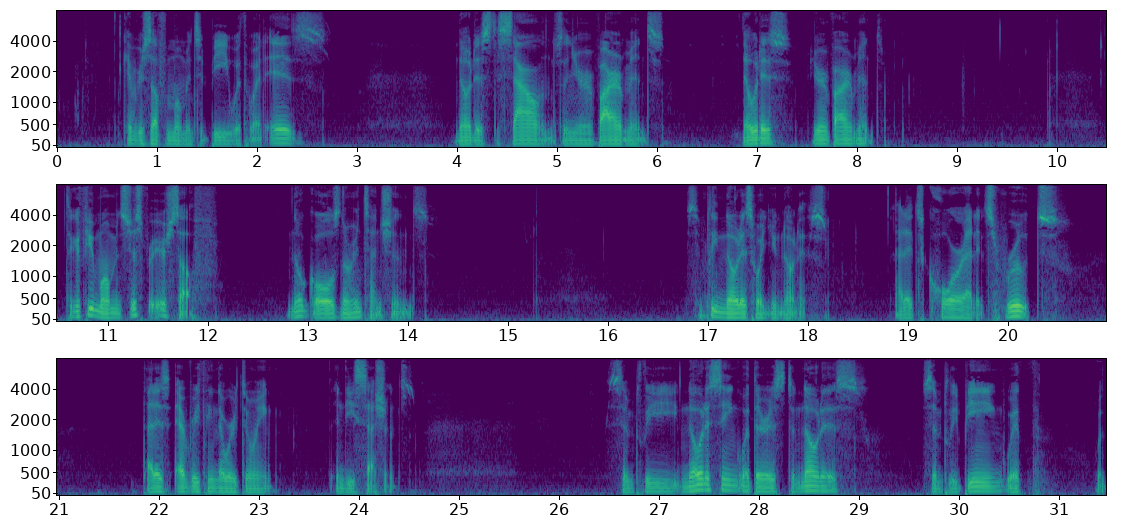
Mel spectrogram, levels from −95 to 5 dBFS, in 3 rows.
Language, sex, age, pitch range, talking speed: English, male, 20-39, 80-95 Hz, 115 wpm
